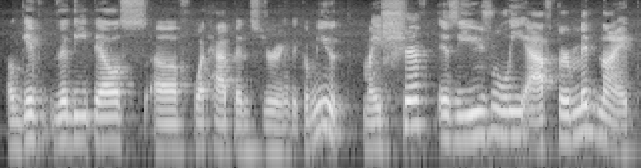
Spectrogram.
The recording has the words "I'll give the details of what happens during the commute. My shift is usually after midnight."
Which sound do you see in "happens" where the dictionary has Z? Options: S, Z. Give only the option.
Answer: S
